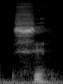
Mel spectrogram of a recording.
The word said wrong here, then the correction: scythe: Huh? Scythe. – Oh, Lord. I can't believe I just botched that.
